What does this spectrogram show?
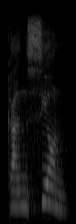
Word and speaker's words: canción: a dar un ejemplo canción canción en la última sílaba le vamos a poner acento en lado porque suena fuerte esa palabra canción también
